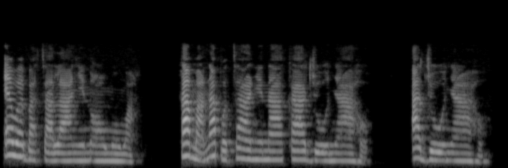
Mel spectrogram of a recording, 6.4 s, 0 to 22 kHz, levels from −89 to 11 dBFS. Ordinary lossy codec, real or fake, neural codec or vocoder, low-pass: none; real; none; none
